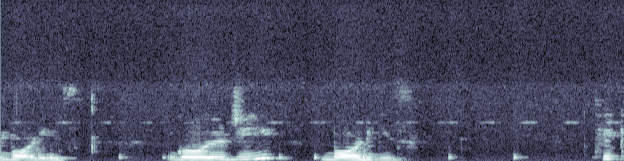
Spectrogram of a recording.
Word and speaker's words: Golgi: कई बच्चे से बोलते हैं माइटोचॉन्ड्रिया, तो वो गलत होगा, ये माइटोकॉन्ड्रिया जैसे ही हम प्रोनाउंस करेंगे, ठीक है। और क्या होता है इसके अंदर? गोल्जी बॉडीज, गोल्जी बॉडीज, ठीक है।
